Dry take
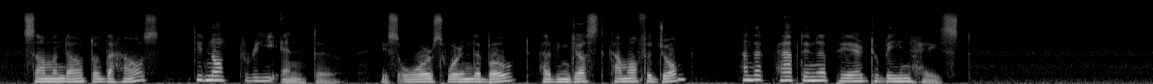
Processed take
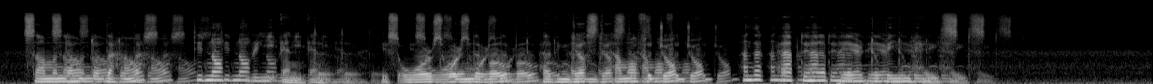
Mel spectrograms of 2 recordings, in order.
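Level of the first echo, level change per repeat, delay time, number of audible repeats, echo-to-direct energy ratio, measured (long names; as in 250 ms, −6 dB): −5.0 dB, −10.0 dB, 272 ms, 2, −4.5 dB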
